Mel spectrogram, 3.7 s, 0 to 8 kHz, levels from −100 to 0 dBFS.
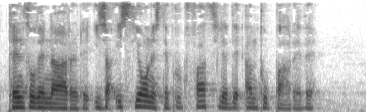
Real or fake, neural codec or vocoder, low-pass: real; none; 7.2 kHz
